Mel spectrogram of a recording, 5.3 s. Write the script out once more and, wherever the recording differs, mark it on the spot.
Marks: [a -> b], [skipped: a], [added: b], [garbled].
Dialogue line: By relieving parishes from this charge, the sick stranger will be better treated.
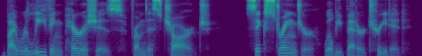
By relieving parishes from this charge, [skipped: the] sick stranger will be better treated.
